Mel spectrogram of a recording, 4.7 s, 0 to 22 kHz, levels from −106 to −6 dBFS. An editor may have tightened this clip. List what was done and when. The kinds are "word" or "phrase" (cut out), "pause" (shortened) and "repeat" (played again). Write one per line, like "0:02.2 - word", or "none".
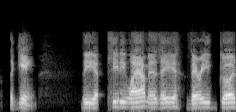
0:02.2 - word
